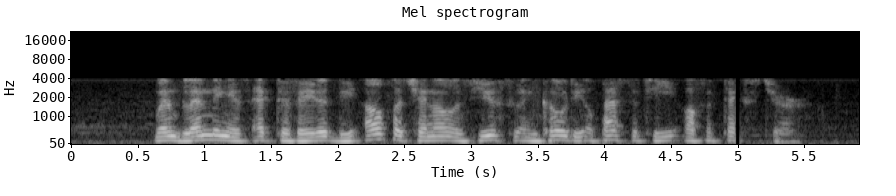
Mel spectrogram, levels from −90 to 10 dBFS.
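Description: At 4.98 s the speech cuts to 40 ms of silence with hard edges: packet loss filled with silence, fitting two lost 20 ms packets.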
